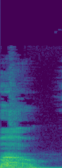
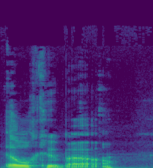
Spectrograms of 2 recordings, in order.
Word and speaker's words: Ilkubo: There's an L after the I. – Huh. so, like, if you just did a generic pr- pronunciation, it'd be like Ilkubo. – Ilkubo. – But I think it's supposed to be pronounced Ikubo.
